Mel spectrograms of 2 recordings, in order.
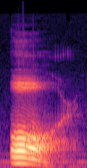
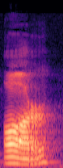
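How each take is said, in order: First: The R is made without rolling the tongue. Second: The R is made with a rolled tongue. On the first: The speaker calls it right. "you need it to be or" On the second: The speaker calls it wrong. "you don't want to roll the tongue. You don't want it to be or"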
